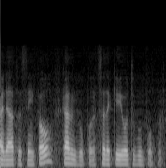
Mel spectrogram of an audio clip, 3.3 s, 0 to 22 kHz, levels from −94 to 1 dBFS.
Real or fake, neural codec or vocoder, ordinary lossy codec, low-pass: fake; codec, 16 kHz, 0.2 kbps, FocalCodec; none; 7.2 kHz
